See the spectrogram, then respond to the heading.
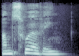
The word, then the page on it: unswerving: British English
